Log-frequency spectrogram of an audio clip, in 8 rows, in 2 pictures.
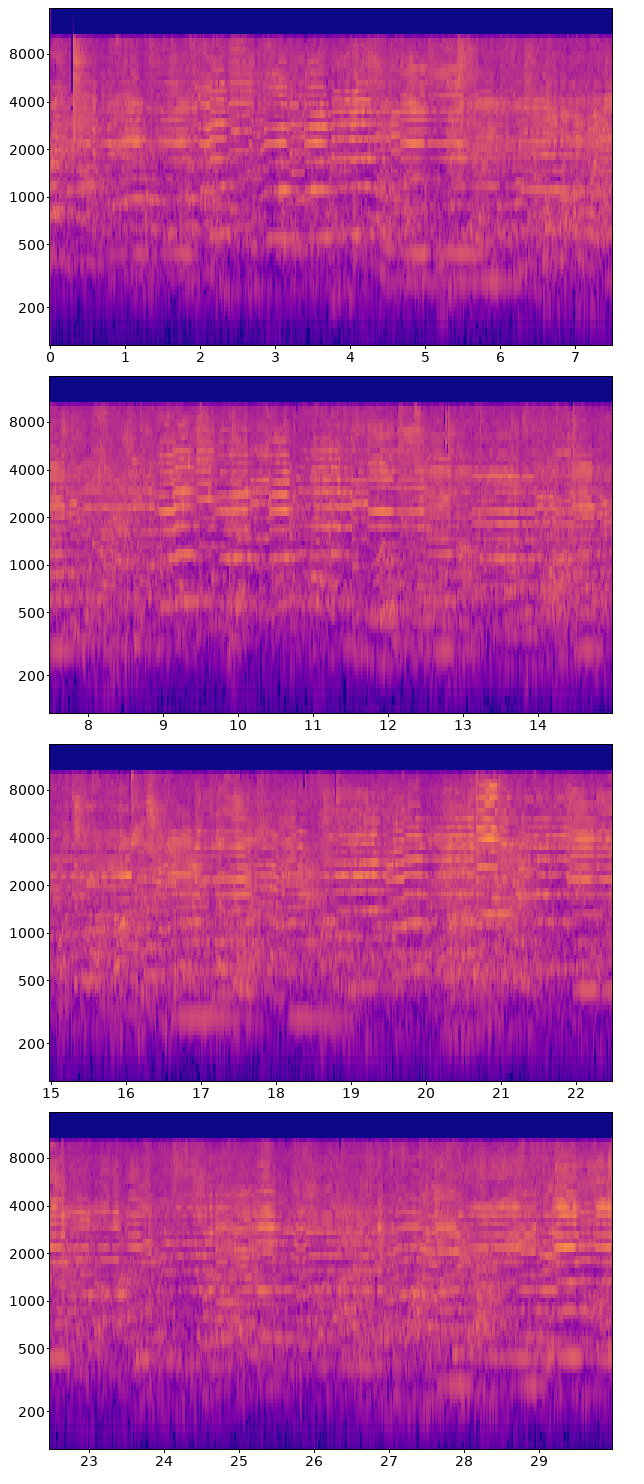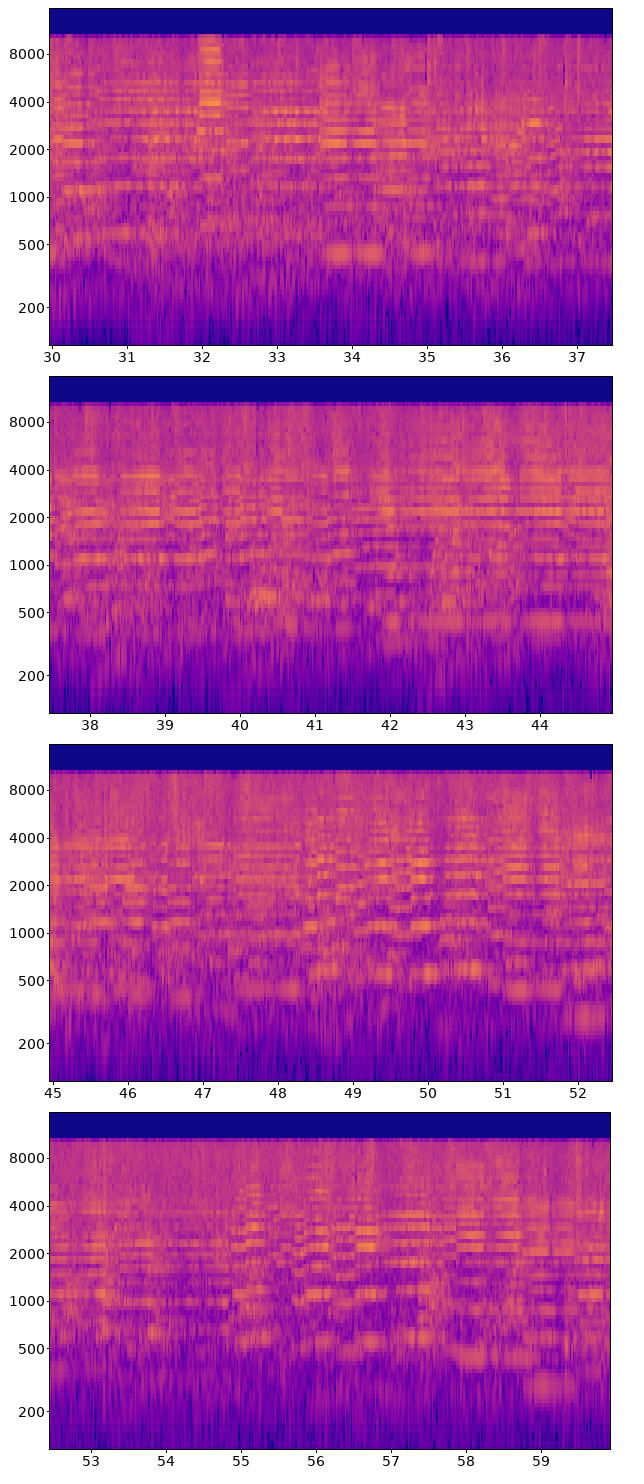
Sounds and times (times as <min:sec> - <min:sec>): Speech: 0:00.0 - 0:59.9
Violin, fiddle: 0:00.0 - 0:59.9.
